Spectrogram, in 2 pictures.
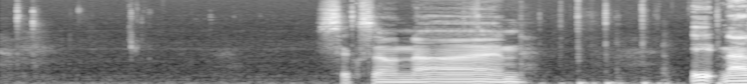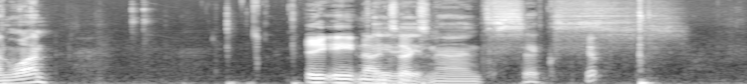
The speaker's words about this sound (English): I typed it, but it didn't go in.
